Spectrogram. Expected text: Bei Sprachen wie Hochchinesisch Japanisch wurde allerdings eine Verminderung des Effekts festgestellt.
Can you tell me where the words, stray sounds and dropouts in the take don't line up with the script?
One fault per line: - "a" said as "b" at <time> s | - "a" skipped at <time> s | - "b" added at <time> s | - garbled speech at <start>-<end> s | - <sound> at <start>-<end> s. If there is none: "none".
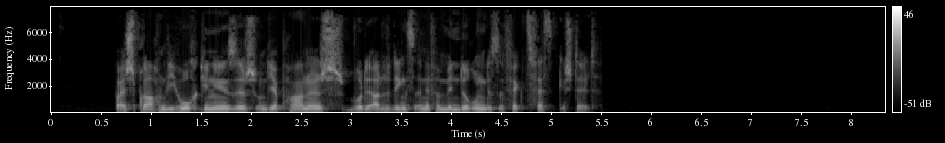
- "und" added at 2.1 s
